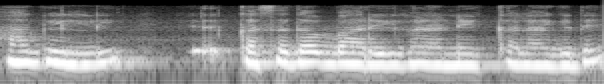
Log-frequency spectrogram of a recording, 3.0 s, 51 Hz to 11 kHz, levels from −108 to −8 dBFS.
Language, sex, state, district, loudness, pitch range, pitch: Kannada, female, Karnataka, Bidar, -14 LUFS, 180-210 Hz, 195 Hz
